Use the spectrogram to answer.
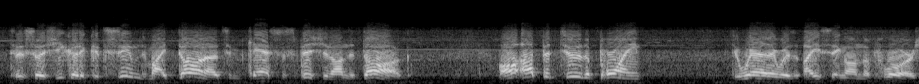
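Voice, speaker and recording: A man's voice: medium pitch, bright, forceful tone. An older man chatting casually with friends as a radio hobbyist, plain-spoken and bantering, over radio audio. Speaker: amateur radio operator. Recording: muffled two-way radio audio, faint noise.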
